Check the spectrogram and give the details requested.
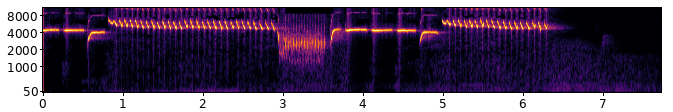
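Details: A singer canary sings high, clear whistles and long, rapid trills of repeated notes, broken by a brief harsh rasp, then more whistles and another fast trill.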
